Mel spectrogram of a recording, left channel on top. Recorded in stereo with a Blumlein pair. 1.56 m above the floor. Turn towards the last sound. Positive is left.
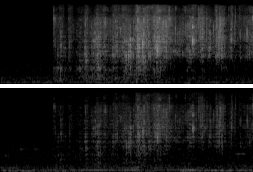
turn(degrees=35)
